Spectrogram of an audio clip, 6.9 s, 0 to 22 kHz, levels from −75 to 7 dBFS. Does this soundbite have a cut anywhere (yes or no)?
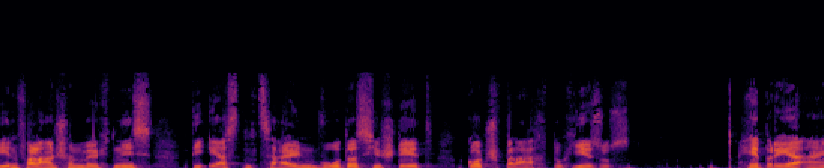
no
